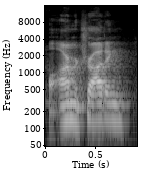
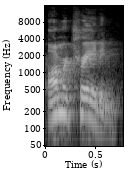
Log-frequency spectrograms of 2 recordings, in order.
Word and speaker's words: Armatrading: let's listen to to Joan armatrotting uh or I'm sorry armor trading one of you have given me the pronunciation armor trading with her track down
